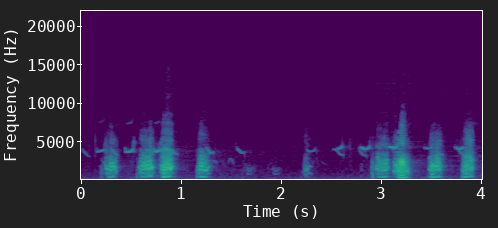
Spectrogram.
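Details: Ducks with ducklings at a pond, rough quacks in small clusters alongside short high downslurred peeps, a quieter pause mid-way, then quacking resumes louder.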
